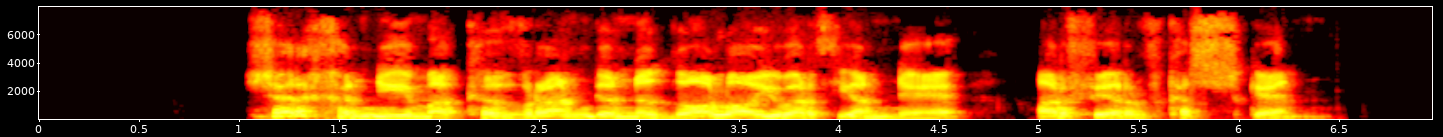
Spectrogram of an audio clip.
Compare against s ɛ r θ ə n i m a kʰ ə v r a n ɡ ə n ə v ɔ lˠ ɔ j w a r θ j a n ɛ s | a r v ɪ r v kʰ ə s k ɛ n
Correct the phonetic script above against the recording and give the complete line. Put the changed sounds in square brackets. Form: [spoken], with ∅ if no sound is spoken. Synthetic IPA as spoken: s ɛ r [χ] ə n i m a kʰ ə v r a n ɡ ə n ə [ð] ɔ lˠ ɔ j w [ɛ] r θ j a n ɛ [∅] | a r [f] ɪ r v kʰ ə s k ɛ n

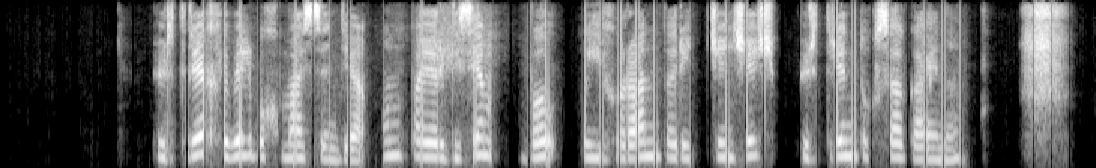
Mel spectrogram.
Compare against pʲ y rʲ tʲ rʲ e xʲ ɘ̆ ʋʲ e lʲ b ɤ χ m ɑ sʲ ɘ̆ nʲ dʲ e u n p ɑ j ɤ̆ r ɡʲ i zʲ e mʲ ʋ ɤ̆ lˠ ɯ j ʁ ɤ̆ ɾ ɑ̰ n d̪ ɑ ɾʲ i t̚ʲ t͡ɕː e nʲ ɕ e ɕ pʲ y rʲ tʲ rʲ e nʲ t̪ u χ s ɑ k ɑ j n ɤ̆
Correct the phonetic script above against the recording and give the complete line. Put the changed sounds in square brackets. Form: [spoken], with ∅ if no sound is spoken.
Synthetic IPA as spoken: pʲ y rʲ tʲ rʲ e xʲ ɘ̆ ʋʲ e lʲ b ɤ χ m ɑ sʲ ɘ̆ nʲ dʲ e u n p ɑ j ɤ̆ r ɡʲ i zʲ e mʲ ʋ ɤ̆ lˠ ɯ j ʁ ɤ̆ ɾ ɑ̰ n d̪ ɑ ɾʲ i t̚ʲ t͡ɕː e nʲ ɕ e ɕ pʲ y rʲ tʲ rʲ e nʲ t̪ u χ s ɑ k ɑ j n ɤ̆

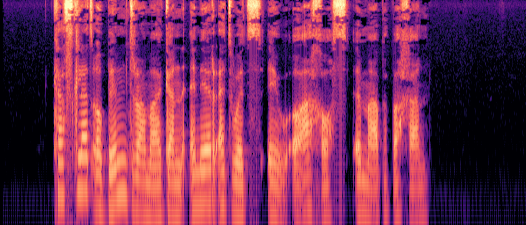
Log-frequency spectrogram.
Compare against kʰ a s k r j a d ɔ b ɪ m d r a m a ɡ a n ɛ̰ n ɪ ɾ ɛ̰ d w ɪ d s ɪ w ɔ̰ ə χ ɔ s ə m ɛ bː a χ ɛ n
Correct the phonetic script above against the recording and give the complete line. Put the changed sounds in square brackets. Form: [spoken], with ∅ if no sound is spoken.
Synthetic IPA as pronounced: kʰ a s k [l] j a d ɔ b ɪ m d r a m a ɡ a n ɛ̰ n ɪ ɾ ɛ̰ d w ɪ d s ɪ w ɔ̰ [a] χ ɔ s ə m [a] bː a χ [a] n

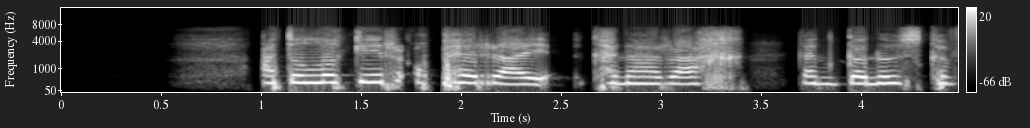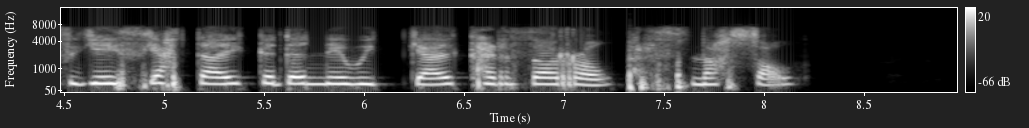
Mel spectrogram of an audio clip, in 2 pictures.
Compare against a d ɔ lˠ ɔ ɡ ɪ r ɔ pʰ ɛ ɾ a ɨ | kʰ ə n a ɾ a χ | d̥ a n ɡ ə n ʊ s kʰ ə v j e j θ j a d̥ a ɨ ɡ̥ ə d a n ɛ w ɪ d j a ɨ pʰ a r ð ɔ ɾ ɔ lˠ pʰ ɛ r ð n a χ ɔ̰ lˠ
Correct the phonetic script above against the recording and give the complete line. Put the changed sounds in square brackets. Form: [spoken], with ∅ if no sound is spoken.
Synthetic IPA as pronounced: a d ɔ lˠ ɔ ɡ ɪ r ɔ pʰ ɛ ɾ a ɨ | kʰ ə n a ɾ a χ | [ɡ̥] a n ɡ ə n ʊ s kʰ ə v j e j θ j a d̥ a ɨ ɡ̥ ə d a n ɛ w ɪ d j a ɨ [kʰ] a r ð ɔ ɾ ɔ lˠ pʰ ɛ r [θ] n a [s] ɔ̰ lˠ

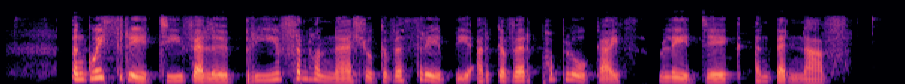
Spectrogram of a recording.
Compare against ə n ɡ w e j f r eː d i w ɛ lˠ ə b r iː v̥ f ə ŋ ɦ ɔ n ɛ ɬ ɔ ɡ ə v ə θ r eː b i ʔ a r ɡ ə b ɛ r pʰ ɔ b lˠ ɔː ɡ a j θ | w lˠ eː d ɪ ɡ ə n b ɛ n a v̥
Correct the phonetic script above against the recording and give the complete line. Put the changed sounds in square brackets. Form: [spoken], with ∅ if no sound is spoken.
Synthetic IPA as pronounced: ə n ɡ w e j [θ] r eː d i [v] ɛ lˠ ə b r iː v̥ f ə [n] ɦ ɔ n ɛ ɬ ɔ ɡ ə v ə θ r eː b i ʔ a r ɡ ə [v] ɛ r pʰ ɔ b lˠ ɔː ɡ a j θ | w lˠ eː d ɪ ɡ ə n b ɛ n a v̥

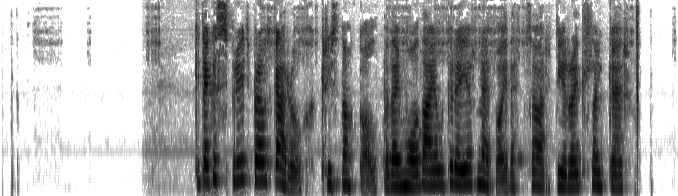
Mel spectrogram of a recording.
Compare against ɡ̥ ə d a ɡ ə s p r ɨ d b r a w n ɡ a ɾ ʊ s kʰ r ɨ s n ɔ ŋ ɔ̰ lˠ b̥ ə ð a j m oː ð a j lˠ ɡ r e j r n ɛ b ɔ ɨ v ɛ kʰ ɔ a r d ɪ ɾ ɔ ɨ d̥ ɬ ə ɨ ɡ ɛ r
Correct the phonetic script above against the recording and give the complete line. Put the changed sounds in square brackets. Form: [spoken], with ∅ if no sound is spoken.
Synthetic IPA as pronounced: ɡ̥ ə d a ɡ ə s p r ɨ d b r a w [d] ɡ a ɾ ʊ [χ] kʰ r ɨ s n ɔ [ɡ] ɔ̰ lˠ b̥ ə ð a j m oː ð a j lˠ ɡ r e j r n ɛ [v] ɔ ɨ [ð] ɛ [tʰ] ɔ a r d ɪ ɾ ɔ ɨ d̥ ɬ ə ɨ ɡ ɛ r

